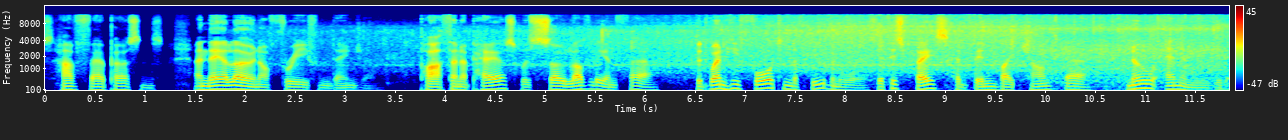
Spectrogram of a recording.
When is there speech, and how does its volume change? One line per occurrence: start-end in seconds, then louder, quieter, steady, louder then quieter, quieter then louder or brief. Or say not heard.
0.0-11.8 steady.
